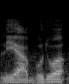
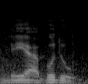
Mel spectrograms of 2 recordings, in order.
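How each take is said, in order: First: The word ends with an added 'wa' sound. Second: The word ends with a plain 'oo' sound. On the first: The speaker calls it wrong. "So it's not liya'budwa" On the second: The speaker calls it right. "it's silent"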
